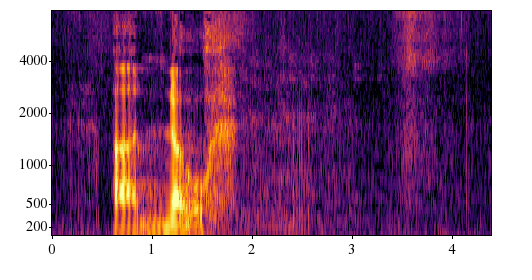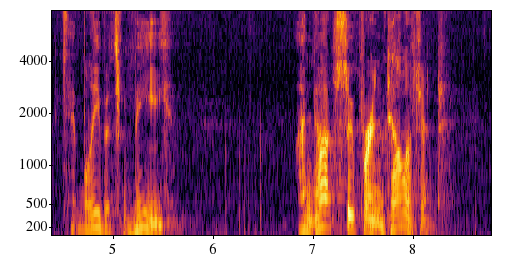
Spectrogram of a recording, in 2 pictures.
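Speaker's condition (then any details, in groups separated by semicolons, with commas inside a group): Cleft lip and palate; called hair lip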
